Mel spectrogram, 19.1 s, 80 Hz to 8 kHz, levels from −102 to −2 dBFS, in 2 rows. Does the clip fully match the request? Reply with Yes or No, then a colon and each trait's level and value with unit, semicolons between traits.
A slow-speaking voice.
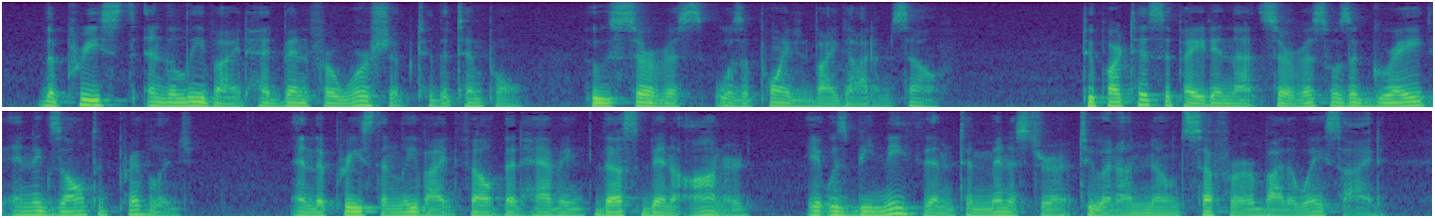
No: average, 175 wpm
